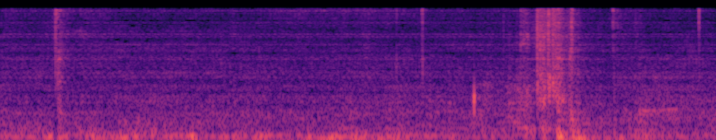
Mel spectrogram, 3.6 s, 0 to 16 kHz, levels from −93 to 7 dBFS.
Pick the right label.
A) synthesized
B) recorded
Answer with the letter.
A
